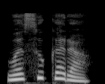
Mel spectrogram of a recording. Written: ವಾಸಾಗಾರ

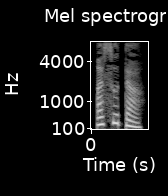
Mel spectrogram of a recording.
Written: ಅಸಾಧು

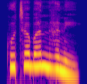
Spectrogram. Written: ಕುಚಬಂಧನಿ

